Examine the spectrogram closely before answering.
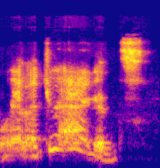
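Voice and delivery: very high, slow, quiet mock growl; hushed, squeaky dragon-gang voice; tough dragon gang. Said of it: "It sounds more like".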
